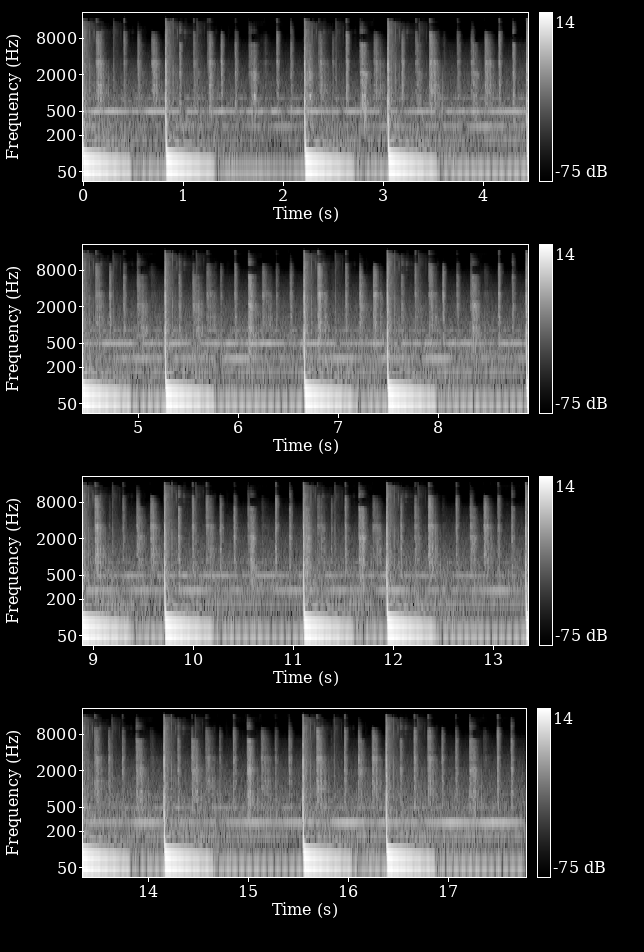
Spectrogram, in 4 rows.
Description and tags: dr loop 2005011 108bpm
drum-loop drums loop 108bpm
108bpm, drum-loop, drums, loop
